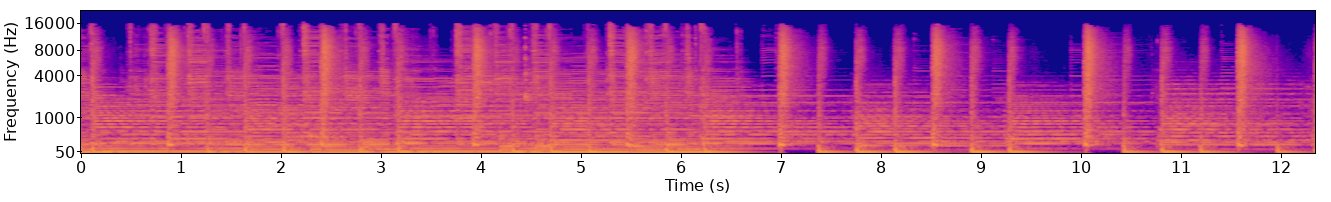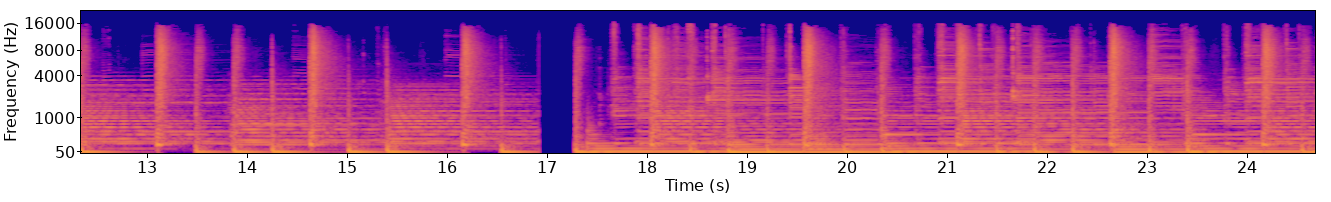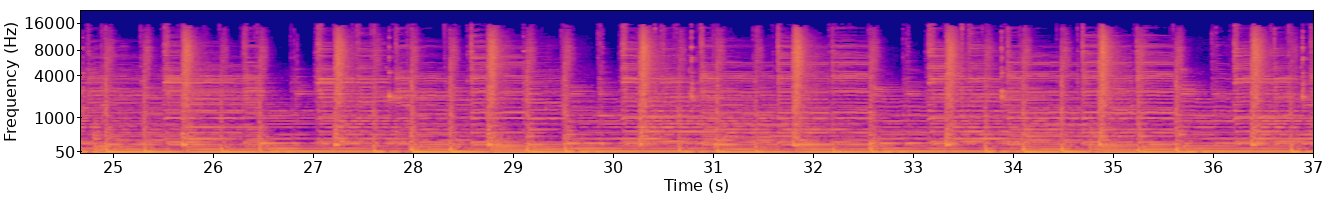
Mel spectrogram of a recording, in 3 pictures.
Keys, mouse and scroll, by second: 3.4-5.8 drag, 6.0 ctrl+c, 6.3 click, 6.9 t, 7.2 click, 7.8 ctrl+v, 9.9-12.4 drag, 18.2-18.9 scroll down 1, 23.2-25.9 scroll down 1, 29.2-30.4 drag, 33.4-33.9 scroll down 1, 34.0 ctrl+t, 34.6-35.2 alt+drag.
